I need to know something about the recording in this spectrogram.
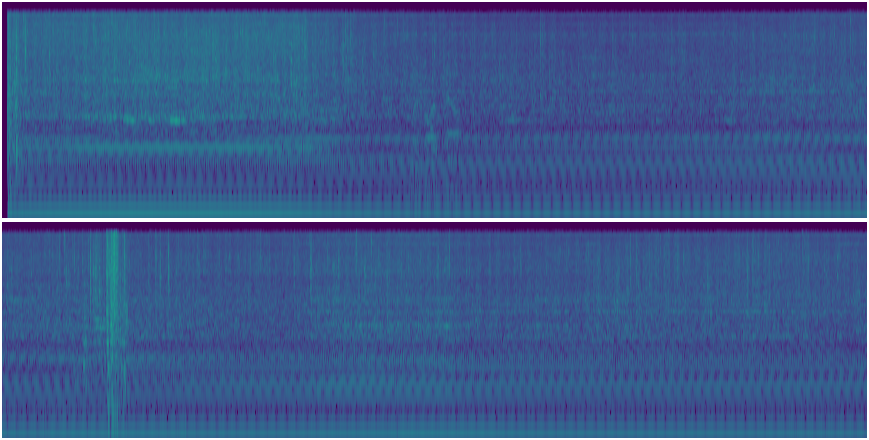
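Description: Wrapped candies rattle and clatter as the machine moves them along.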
